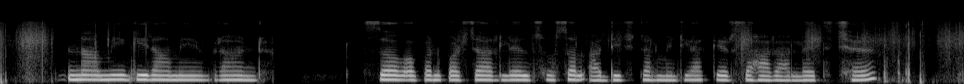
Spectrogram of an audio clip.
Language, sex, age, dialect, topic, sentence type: Maithili, female, 25-30, Bajjika, banking, statement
